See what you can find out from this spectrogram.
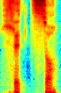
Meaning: it is yellow
- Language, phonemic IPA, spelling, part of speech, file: Navajo, /ɬɪ̀t͡sʰò/, łitso, verb, Nv-łitso.ogg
